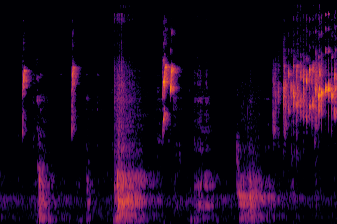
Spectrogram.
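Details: Lovebirds in a happy mood give sharp, high chirps with rustling between them, building into a fast, buzzy chatter of rapid shrill notes at the end.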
